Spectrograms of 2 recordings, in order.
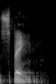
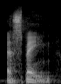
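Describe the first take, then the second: First: No extra vowel sound comes before the word. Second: An extra vowel sound comes before the word. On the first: The speaker calls it right. "instead of listeners and Spain" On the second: The speaker calls it wrong. "a Spanish speaker might have said a listeners and a Spain"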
